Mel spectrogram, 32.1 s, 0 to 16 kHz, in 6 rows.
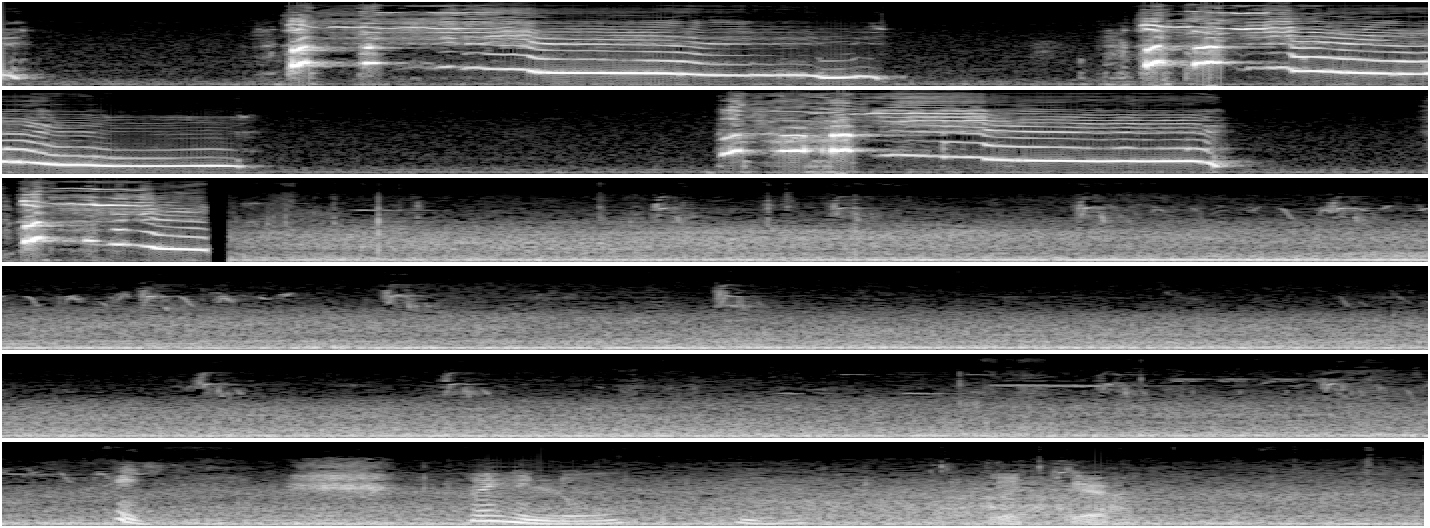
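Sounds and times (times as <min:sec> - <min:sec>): dog whining: 0:01.0 - 0:03.3, 0:04.2 - 0:06.3, 0:10.8 - 0:11.5
low rumble: 0:12.3 - 0:28.5.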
